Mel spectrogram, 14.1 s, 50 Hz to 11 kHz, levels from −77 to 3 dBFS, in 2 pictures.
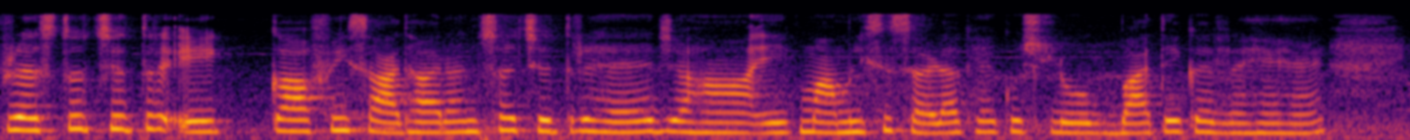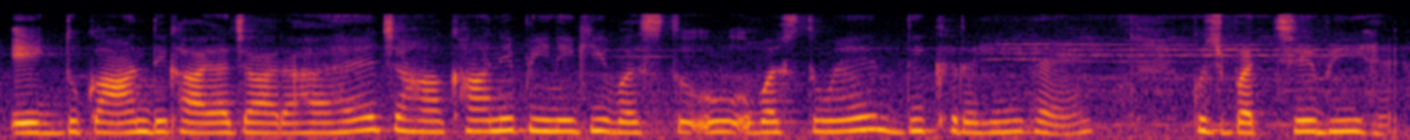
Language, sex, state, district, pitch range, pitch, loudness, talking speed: Hindi, female, Haryana, Rohtak, 235-265 Hz, 250 Hz, -17 LUFS, 160 wpm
